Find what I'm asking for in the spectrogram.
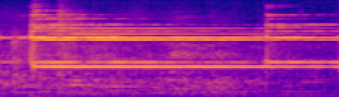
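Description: A handbell rings out, its bright, steady tone sustaining after the first strike, with a couple more clapper taps partway through and faint background noise underneath.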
